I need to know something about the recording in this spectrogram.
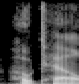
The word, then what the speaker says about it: hotel: And this is kind of interesting because French likes to put emphasis at the end of the word on the final syllable. So think about words like hotel or ballet. Okay. Yeah. There's that kind of lift at the end.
